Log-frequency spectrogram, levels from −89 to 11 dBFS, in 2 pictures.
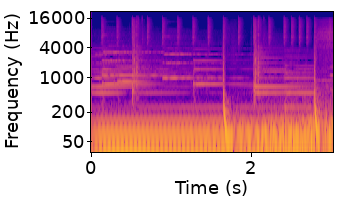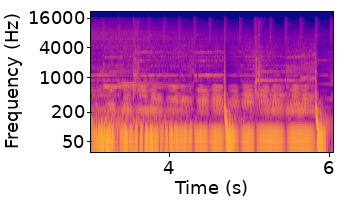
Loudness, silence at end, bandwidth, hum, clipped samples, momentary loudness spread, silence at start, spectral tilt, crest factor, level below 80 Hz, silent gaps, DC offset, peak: -21 LUFS; 0 s; 15 kHz; none; under 0.1%; 5 LU; 0 s; -6.5 dB/octave; 12 dB; -20 dBFS; none; under 0.1%; -4 dBFS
